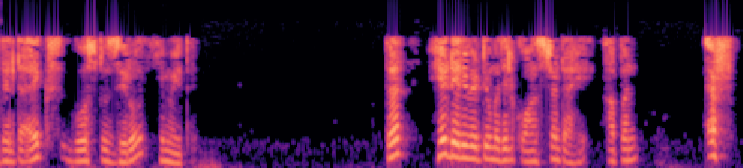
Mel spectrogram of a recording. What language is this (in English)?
Marathi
